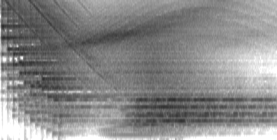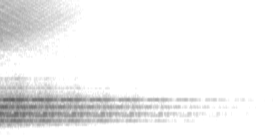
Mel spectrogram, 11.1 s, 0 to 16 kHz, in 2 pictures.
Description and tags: Logo Bumper
Just got bored and made this generic bumper styled thing in Ableton.
Sci-fi, Space, Retro, SciFi, 80s, Sound, Spacious, Future, Zega, Ominous, Audio, Logo-Bumper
